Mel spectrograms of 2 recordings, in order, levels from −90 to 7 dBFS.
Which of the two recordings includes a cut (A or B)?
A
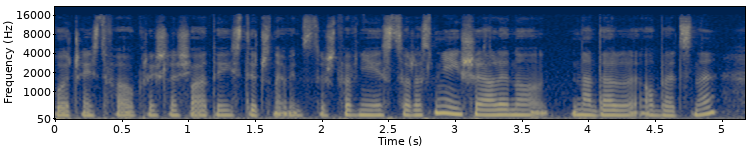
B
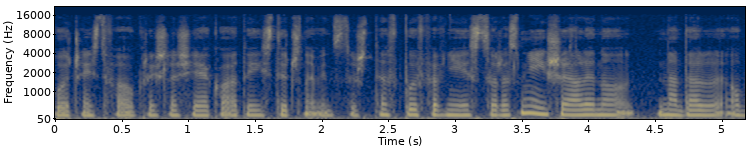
A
